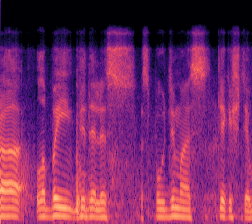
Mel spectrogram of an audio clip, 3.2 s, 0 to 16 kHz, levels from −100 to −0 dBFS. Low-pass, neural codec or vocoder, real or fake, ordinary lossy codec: 7.2 kHz; codec, 16 kHz, 4 kbps, X-Codec, WavLM features, trained on Multilingual LibriSpeech; fake; Opus, 16 kbps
